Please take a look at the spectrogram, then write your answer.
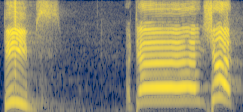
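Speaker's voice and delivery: long, drawn-out shouted command; drawn out parade commands. Real, not acted. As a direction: bark it across the parade ground.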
